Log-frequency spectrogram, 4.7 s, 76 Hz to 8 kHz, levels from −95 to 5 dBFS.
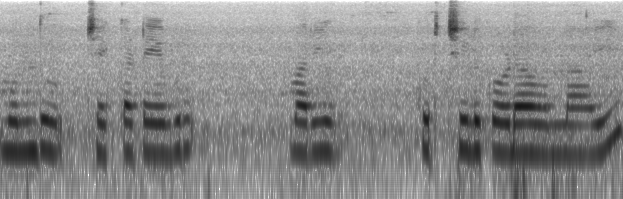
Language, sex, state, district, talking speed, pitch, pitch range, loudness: Telugu, female, Telangana, Mahabubabad, 90 wpm, 230 Hz, 225-240 Hz, -15 LUFS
